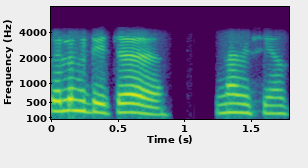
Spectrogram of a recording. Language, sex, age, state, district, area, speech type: Tamil, female, 60+, Tamil Nadu, Viluppuram, rural, conversation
